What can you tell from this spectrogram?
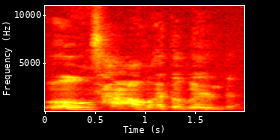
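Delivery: words mangled by a mouth guard; mouth guard speech. Real, not acted. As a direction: talk around a mouth guard.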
